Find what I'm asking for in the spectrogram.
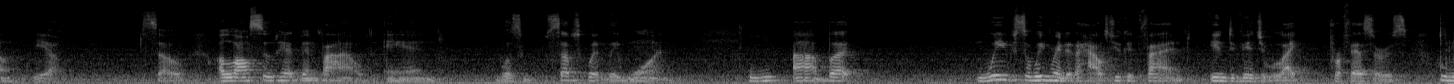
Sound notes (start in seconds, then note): none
